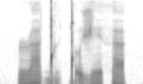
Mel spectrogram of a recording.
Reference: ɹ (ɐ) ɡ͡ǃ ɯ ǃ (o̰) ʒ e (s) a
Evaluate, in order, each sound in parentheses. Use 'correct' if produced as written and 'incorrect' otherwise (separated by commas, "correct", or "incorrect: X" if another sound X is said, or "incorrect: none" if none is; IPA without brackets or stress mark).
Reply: incorrect: a, correct, incorrect: θ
